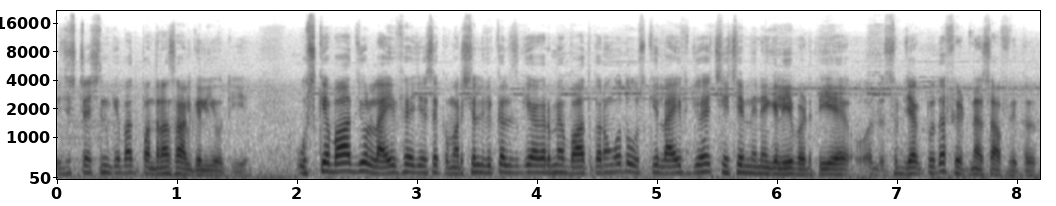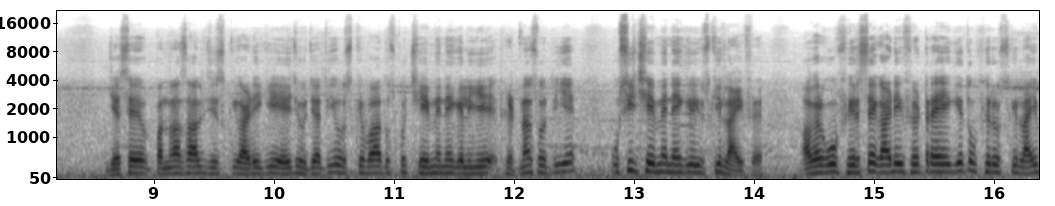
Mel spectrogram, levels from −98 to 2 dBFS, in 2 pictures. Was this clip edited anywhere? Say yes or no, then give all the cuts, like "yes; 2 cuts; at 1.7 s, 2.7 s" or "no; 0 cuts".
no; 0 cuts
